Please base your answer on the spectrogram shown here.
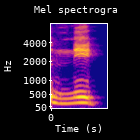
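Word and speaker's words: knit: না, এটা হবে হচ্ছে, এটার উচ্চারণটা করবেন হচ্ছে নিট। নিট মানে বোনা। কোনো কিছু মানে ওই যে আমরা জামা কাপড় বা অনেক সময় অনেক কিছু বুনি না, এটাকে নিট বলে, নিট। হ্যাঁ হ্যাঁ হ্যাঁ, সাইলেন্ট লেটার।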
